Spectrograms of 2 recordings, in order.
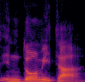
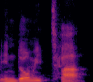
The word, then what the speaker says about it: indomita: It's indomita, it's not indomita. That's a dead giveaway of a German, that you don't do a dental T.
